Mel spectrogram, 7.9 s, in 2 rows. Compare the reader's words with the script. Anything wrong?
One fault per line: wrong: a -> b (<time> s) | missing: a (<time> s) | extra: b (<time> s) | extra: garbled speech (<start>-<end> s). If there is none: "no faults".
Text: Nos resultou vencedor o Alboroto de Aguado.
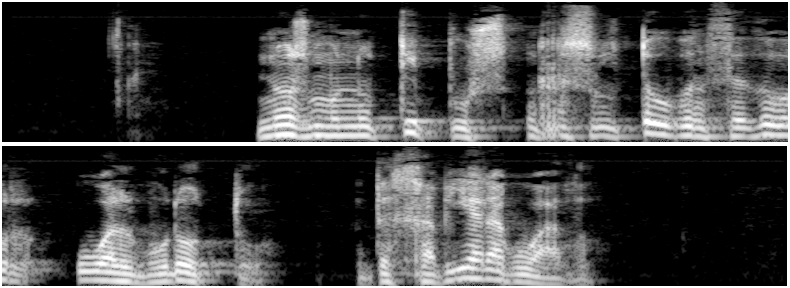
extra: monotipos (1.6 s)
extra: Javier (6.0 s)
